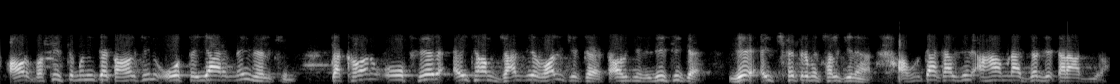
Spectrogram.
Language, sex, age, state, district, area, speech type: Maithili, male, 60+, Bihar, Madhubani, urban, conversation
